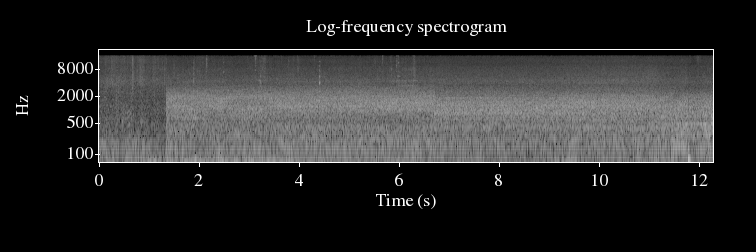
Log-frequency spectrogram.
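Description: Steady airliner cabin noise, an even rush of jet engines and airflow, which becomes fuller about a second in. A single short low thump comes near the end.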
